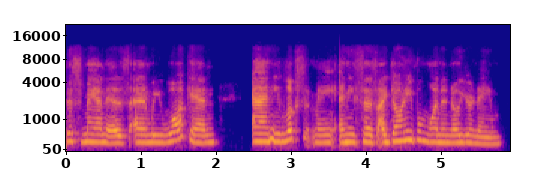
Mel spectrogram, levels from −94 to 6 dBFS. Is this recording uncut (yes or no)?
yes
